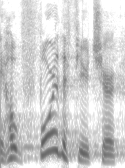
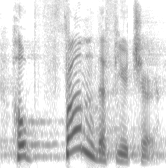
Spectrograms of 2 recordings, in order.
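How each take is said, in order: First: "for" lifted in a raised preaching voice; emphatic "for", set up for contrast; stress on for. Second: "from" punched high in contrast; emphatic, raised "from"; stress on from. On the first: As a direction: punch the word "for". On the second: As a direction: hit the word "from" hard. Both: Real, not acted.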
